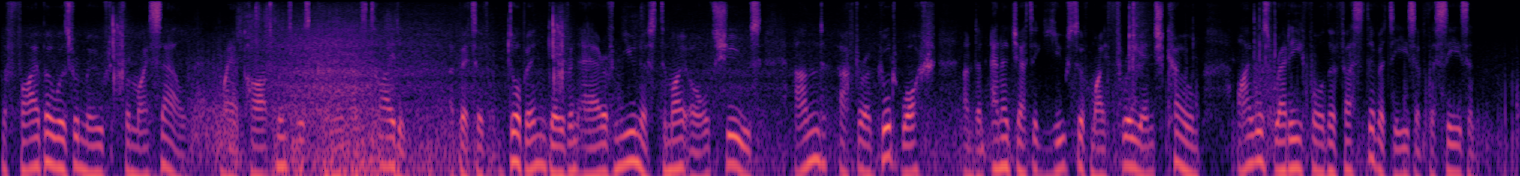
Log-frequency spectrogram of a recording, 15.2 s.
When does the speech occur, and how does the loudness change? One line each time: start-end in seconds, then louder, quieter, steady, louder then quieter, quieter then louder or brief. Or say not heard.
0.0-14.8 steady.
